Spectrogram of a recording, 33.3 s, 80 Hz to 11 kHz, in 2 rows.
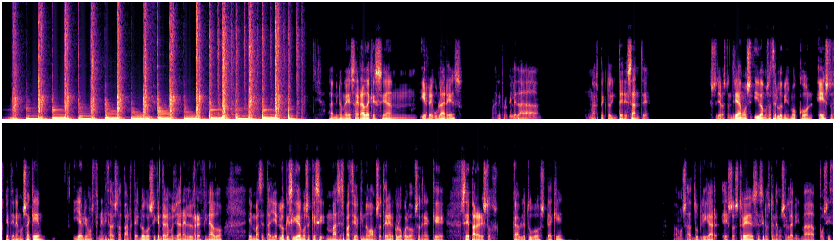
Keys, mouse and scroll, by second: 0.2 Tab, 0.6 click, 0.8 middle click, 1.0-4.0 typing, 1.2 scroll down 15, 1.4 middle click, 2.5 middle click, 2.7 click, 2.9 middle click, 3.5 middle click, 3.7 click, 3.8 click, 4.8 middle click, 5.1 click, 5.2 g, 5.5 click, 5.6 g, 5.9 click, 6.0 g, 7.8 middle click, 9.3 g, 11.5-12.2 scroll down 4, 11.9 middle click, 13.9 shift+middle click, 18.7 Tab, 20.1 shift+middle click, 20.7 middle click, 22.2-22.6 scroll up 2, 23.2 scroll up 2, 28.7 Tab, 29.6 Tab, 30.0 click, 30.8 shift+click, 32.5 shift+d.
